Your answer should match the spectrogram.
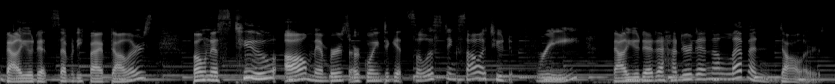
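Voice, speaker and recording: Female host, deep voice, steady upbeat promo read, loud plucked guitar underneath. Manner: listing offers in an upbeat, even cadence. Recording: loud guitar music bed. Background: loud plucked guitar music.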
